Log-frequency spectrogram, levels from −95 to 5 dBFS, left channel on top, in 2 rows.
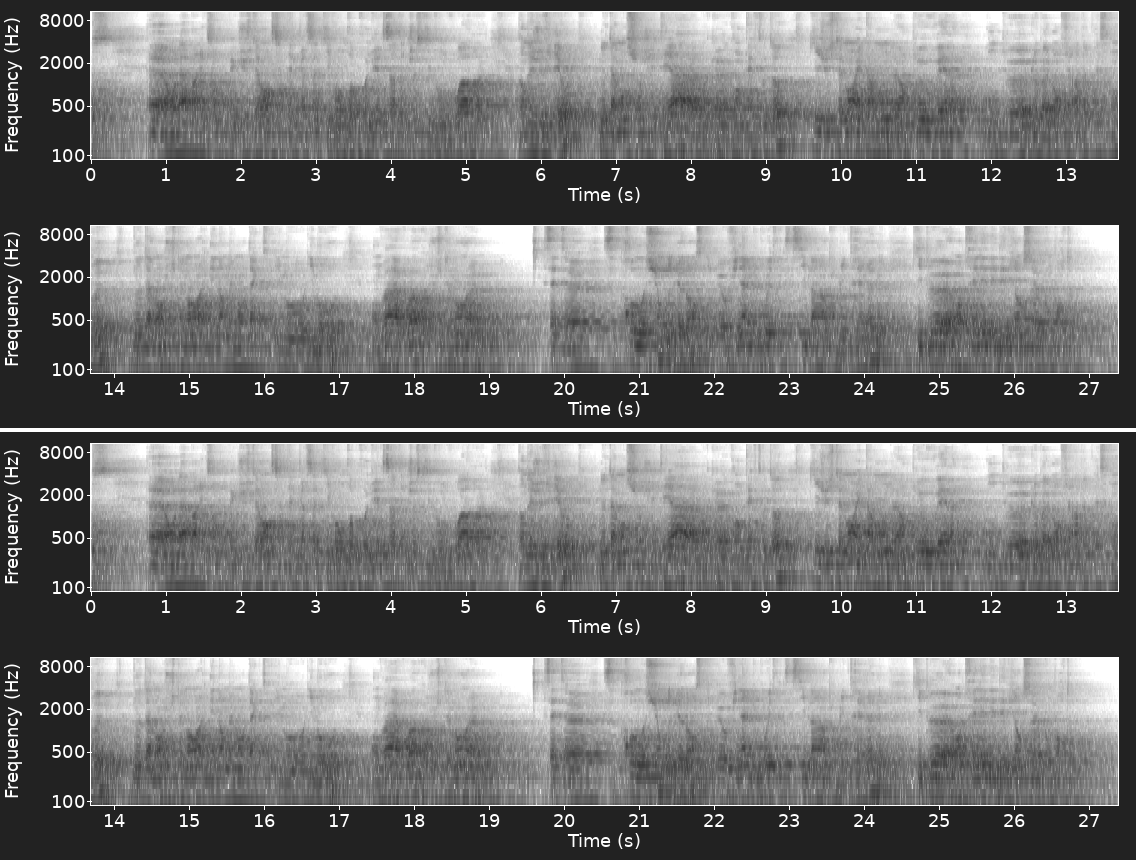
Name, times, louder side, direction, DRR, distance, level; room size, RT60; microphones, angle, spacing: voice 1, 0.0-17.1 17.4-19.0 19.7-26.8, equal, 10° right, -3 dB, 1.5 m, -27 dB
18.0 x 9.5 x 2.6 m, 2.4 s
head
